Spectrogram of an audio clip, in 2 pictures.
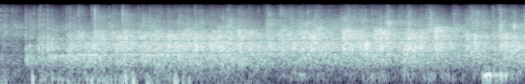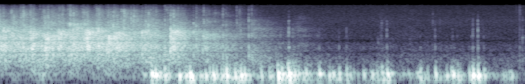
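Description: An audience claps loudly and steadily for several seconds, welcoming a performer onto the stage, a dense wash of applause that fades out toward the end as a single voice begins speaking.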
